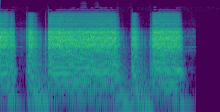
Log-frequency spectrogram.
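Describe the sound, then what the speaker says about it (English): Short bursts of electric guitar chords through a Headrush unit's dynamic compression, distortion and parametric EQ, heavily distorted and compressed, loud and close, a few strummed hits over about two seconds before cutting out. "all we're going to hear now are just the dynamic compression, the black op distortion, and the parametric EQ"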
